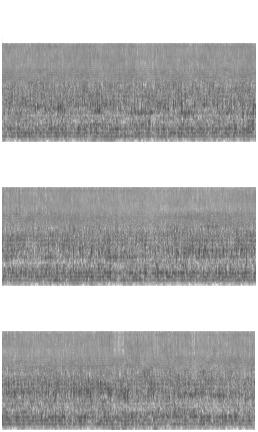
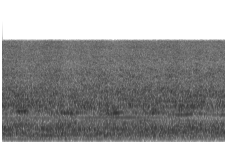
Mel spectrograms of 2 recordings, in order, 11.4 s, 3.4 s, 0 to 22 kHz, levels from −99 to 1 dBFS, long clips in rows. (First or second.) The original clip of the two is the second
